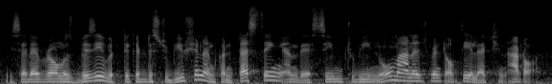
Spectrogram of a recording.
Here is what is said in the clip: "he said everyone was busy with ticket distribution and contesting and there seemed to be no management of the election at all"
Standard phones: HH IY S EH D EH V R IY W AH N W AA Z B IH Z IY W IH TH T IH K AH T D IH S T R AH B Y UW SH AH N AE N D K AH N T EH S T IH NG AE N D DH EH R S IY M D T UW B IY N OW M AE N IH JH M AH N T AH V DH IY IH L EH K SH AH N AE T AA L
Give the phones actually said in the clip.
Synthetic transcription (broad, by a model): HH IY S EH D EH V R IY W AH N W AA Z B IH Z IY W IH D T IH K AH T D IH S T R AH B Y UW SH AH N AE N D K AH N T EH S T IH NG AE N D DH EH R S IY M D T UW B IY N OW M AE N IH JH M AH N T AH V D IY IH L EH K SH AH N AE T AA L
